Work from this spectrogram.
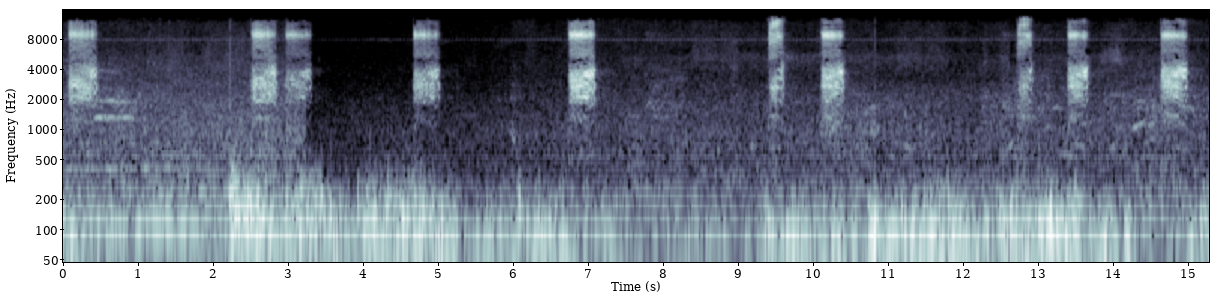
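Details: An upset squirrel scolds the person filming: grating, buzzy bursts, sometimes in quick pairs, scattered irregularly through a persistent low-frequency roar.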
